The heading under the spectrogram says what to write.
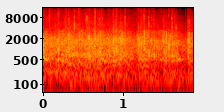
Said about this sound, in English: Yeah, the 9 o'clock crowd clapped right there.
